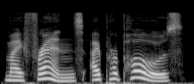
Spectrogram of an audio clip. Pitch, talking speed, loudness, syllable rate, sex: 210 Hz, 125 wpm, -16 LUFS, 3.5 syllables/s, female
